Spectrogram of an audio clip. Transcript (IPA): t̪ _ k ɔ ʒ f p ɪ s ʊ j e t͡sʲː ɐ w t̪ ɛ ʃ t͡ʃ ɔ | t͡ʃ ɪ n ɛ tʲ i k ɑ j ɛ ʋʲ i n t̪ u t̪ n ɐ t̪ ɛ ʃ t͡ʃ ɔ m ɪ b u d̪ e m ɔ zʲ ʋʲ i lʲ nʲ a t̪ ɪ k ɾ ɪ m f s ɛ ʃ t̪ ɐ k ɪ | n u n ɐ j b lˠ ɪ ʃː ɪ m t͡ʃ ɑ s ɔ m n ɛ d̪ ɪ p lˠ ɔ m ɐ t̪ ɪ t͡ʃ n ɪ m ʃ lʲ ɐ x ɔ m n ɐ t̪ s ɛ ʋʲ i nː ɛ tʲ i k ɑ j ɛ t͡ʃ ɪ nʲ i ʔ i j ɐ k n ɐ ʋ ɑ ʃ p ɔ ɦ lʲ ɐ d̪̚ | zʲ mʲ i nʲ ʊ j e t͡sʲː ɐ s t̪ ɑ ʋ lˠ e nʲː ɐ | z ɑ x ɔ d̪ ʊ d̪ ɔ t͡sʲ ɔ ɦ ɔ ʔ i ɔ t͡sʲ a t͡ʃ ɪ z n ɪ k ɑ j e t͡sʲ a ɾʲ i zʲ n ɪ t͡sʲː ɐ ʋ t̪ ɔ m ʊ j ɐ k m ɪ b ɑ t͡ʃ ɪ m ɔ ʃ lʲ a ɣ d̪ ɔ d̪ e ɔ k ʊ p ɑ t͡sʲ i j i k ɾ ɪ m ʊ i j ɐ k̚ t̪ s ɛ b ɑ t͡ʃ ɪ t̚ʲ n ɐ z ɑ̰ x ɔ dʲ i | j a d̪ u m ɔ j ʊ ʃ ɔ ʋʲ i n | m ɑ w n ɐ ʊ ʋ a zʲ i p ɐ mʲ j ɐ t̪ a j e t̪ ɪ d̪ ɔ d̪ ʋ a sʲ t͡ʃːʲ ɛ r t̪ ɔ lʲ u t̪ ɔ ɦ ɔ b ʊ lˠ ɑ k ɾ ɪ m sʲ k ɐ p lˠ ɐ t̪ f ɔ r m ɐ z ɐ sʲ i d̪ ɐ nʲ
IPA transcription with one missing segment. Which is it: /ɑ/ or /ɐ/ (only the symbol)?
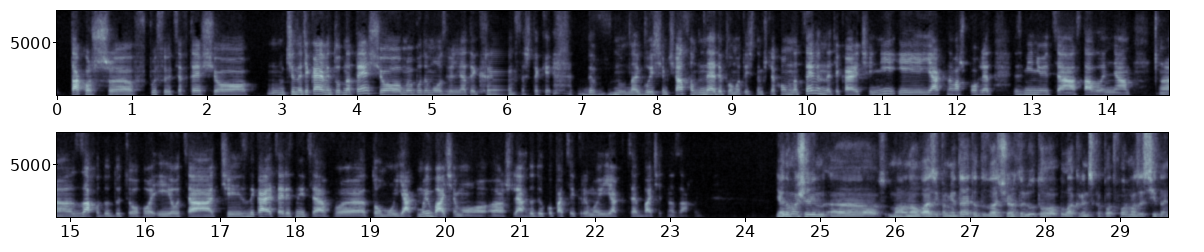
ɑ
